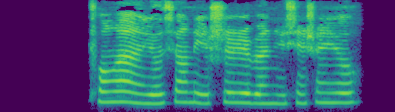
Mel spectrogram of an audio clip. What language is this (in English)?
Chinese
